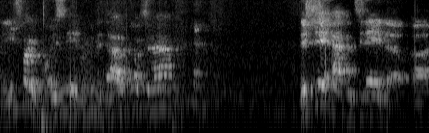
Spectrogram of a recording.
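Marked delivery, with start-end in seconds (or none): 0.0-2.7 panicked customer. Retold or imitated. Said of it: "He's like".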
